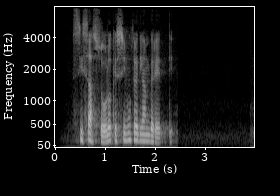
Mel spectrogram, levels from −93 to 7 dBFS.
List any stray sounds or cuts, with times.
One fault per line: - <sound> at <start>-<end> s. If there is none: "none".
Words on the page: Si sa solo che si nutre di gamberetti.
none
